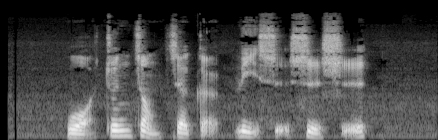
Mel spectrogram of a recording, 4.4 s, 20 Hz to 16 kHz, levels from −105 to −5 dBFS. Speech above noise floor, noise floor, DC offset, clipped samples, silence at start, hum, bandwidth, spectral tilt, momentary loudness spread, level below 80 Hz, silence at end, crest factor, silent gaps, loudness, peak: 35 dB; -56 dBFS; under 0.1%; under 0.1%; 0.65 s; none; 11 kHz; -4 dB/octave; 9 LU; -62 dBFS; 0.75 s; 20 dB; none; -21 LUFS; -2 dBFS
